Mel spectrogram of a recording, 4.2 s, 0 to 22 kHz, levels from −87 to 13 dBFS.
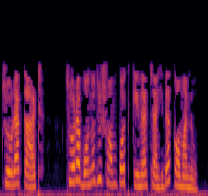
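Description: From the start the speech sounds watery and swirly, with smeared consonants and no treble at all above 5.5 kHz, most likely from heavy MP3 compression at a bitrate near 18 kbps. A spectrogram shows a hard ceiling at 5.5 kHz and speckled, flickering patches below it.

At 0.75 s a short hiss of pre-echo leads into an attack, which sounds soft and blurred. The codec spread its coding noise across the whole block, so it fills the quiet 15 ms before the onset, visible as a smear just ahead of the waveform's jump.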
